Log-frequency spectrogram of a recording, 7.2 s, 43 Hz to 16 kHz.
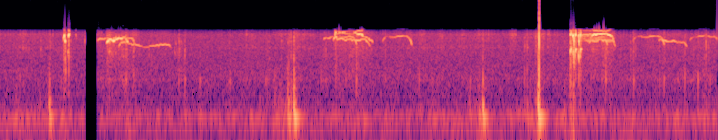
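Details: American kestrel mother feeding chicks in a nest box, day 15 after hatching, 20 May 2011, 13:54; bursts of high, wavering, slightly descending whines alternate with loud bumps and scuffles.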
